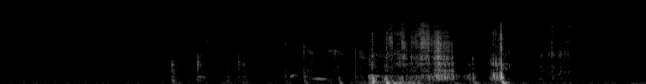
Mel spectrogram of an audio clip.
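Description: Close handling noises from refilling an essential-oil diffuser: a few light clicks, then a loud scraping rustle with low thumps about four seconds in, and a sharp knock just after.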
